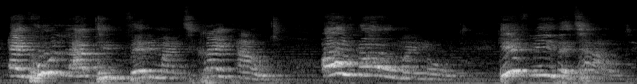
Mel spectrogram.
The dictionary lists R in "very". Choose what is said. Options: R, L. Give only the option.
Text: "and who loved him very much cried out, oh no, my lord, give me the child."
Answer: R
